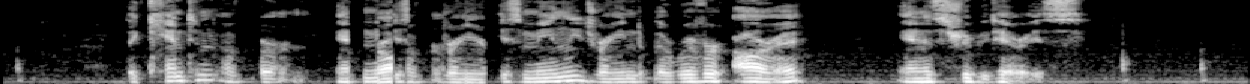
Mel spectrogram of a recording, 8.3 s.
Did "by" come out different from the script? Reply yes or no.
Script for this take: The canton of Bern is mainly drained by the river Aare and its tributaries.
yes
